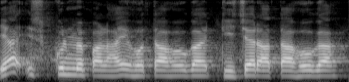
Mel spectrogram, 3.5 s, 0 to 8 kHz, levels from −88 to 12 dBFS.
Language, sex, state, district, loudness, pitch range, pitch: Hindi, male, Chhattisgarh, Kabirdham, -14 LUFS, 155-165 Hz, 160 Hz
